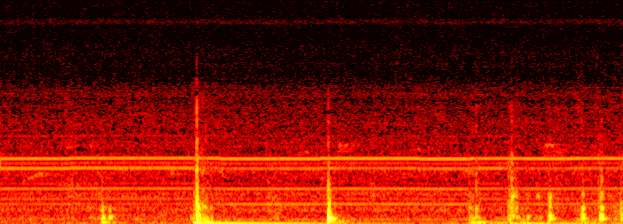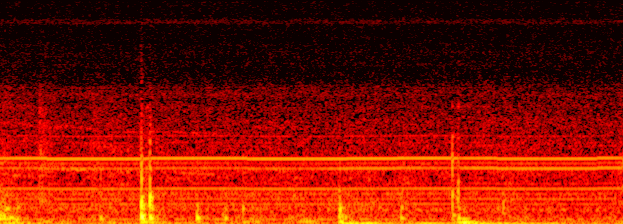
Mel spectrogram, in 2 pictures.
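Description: Scattered low knocks and clicks of hands working a computer mouse and keyboard at a desk, the sharpest about two and three seconds in and a quick cluster in the middle, over a steady electrical hum with a few fixed tones.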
